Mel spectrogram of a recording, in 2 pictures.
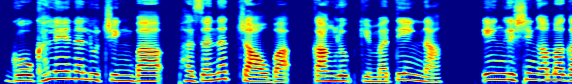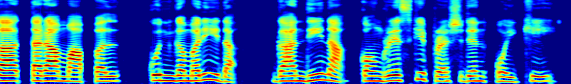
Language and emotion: Manipuri, neutral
